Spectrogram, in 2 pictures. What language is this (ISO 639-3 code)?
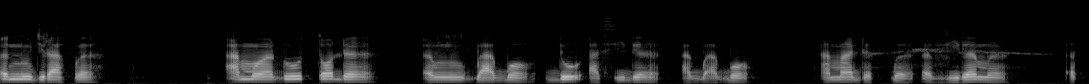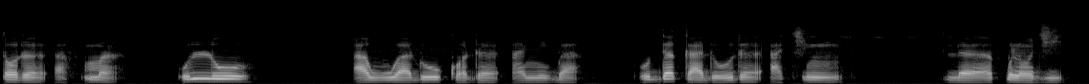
ewe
